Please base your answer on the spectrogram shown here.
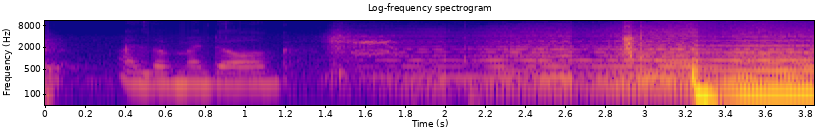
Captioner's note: laughs; upbeat music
